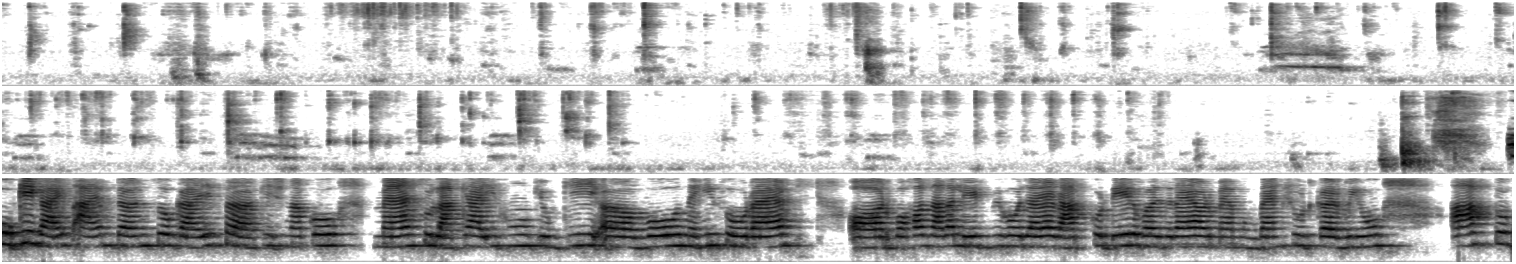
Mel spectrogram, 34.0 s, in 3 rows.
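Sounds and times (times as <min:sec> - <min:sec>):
wet mouth clicks: 0:00.0 - 0:02.4, 0:09.2 - 0:20.2
crisp pastry crackling while chewing: 0:00.0 - 0:21.4.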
